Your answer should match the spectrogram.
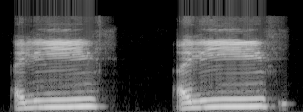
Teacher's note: الف منہ کے خالی حصے سے ادا ہوتا ہے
